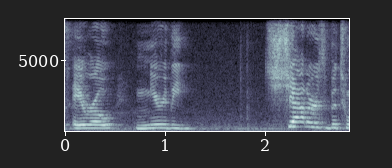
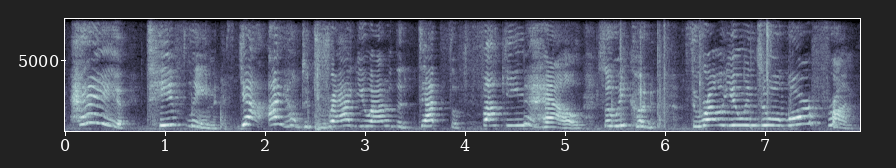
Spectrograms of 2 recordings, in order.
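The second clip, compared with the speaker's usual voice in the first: bitter mock greeting; 7 semitones higher than usual. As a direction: spit the greetings out. Sarcastic greeting series.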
